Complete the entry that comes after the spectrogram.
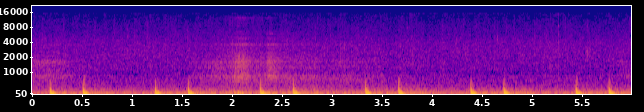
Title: Going To Bed With Your Soft Dom GF (Sleep-aid) (Heartbeat)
